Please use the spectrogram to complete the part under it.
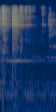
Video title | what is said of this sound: Unite Product Knowledge Certificaton | when you hear that ball rolling that means all the product is getting mixed up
